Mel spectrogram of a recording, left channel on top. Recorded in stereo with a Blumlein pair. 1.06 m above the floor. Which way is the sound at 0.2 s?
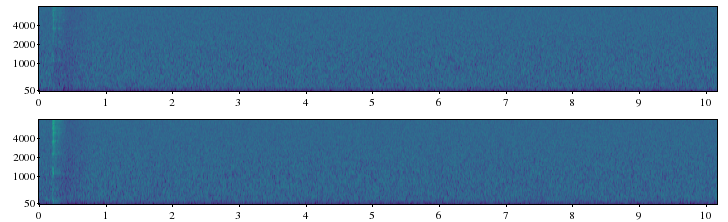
55° right.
